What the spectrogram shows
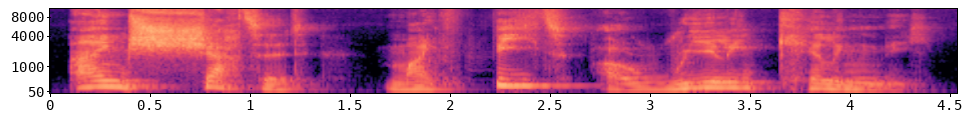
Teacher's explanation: can you hear how the important words shattered killing and feet are being pronounced really clearly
